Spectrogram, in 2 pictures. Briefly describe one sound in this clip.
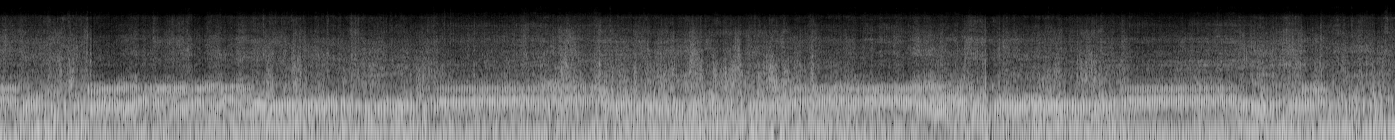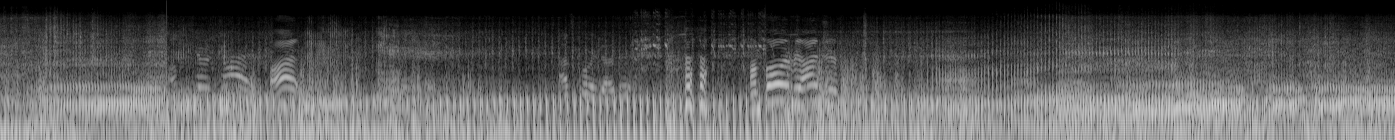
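A dirt bike engine roars close by, revving up and down as it rides over rough ground.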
